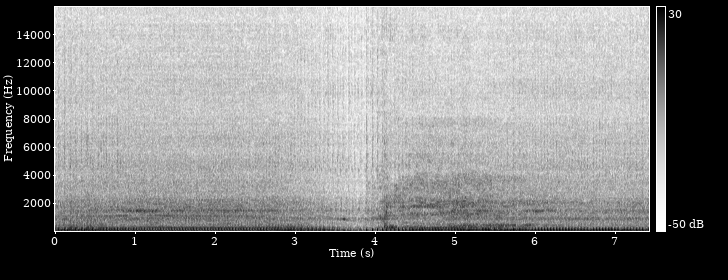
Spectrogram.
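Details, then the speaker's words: Wacker Neuson GP2500 generator, Honda GX160 engine, hard starting and previously only running on starting fluid: runs, sags and nearly stalls then recovers; lean fuel-starved carburetor only holding on half choke. "Right now seems to be running at half."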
